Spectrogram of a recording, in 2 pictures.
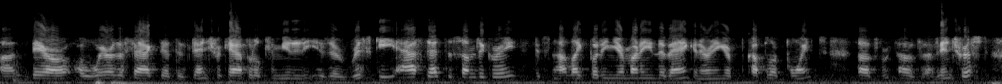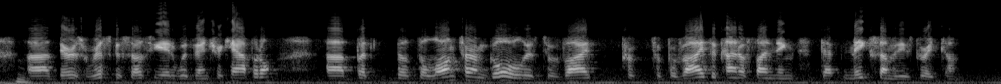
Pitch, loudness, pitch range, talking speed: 145 Hz, -24 LUFS, 135-150 Hz, 205 wpm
